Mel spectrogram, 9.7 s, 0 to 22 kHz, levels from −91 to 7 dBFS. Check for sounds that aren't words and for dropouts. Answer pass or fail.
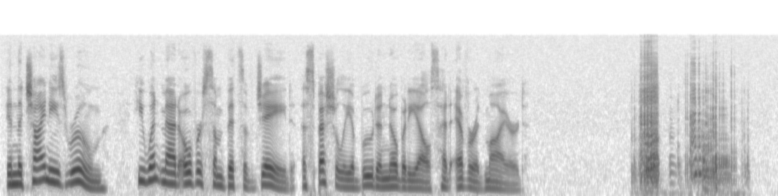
fail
